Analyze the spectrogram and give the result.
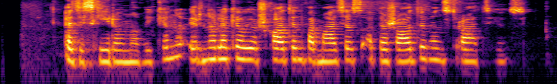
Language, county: Lithuanian, Vilnius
